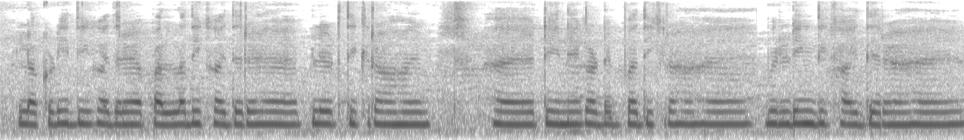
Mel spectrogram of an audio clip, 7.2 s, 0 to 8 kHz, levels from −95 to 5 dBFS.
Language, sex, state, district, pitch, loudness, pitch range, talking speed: Hindi, female, Chhattisgarh, Kabirdham, 235 Hz, -36 LUFS, 230-240 Hz, 205 wpm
